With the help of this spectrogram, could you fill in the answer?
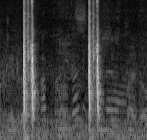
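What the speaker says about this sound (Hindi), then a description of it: "ये कंप्यूटर तो ऐसे चला रहा है जैसे टाइपराइटर चलाते हैं" Two hard, clattering bursts of keystrokes on a computer keyboard, each made of a few quick heavy clicks, with a short pause between them in an otherwise quiet room.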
